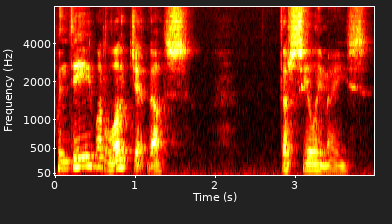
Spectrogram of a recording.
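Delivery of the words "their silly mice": plain reading voice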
